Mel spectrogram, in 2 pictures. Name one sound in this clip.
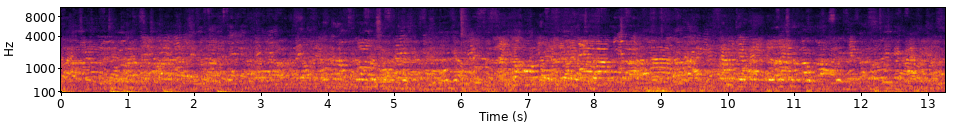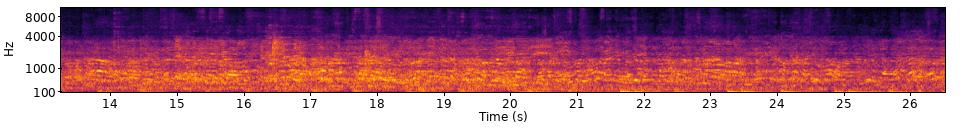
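A crowd of people chatters all around in a busy room.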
